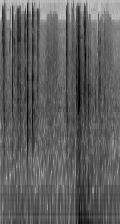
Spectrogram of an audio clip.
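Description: Keyboard keys clicking in the video game The Stanley Parable: Ultra Deluxe, a short scatter of sharp close taps followed by a fuller, heavier burst of clicks, with no voices.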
